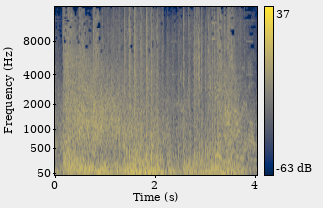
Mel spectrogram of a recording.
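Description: Loud, dense gunfire in the tactical shooter game Valorant, with a continuous barrage of overlapping shots and crackle filling the whole stretch with no pause.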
